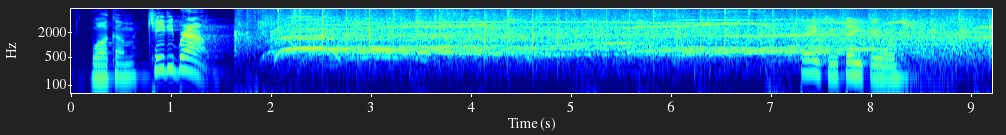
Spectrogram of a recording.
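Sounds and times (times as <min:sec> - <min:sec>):
speech: 0:00.2 - 0:01.8, 0:07.3 - 0:08.5
audience applause: 0:01.6 - 0:09.2
whistles: 0:03.1 - 0:09.2.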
